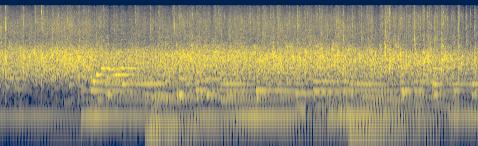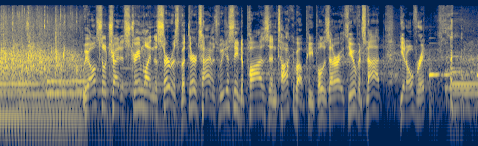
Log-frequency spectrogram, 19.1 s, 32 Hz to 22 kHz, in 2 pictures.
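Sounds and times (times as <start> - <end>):
large audience applauding at a service: 0.0 - 12.6
sustained musical chords: 1.5 - 13.4
speech: 11.6 - 19.1.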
